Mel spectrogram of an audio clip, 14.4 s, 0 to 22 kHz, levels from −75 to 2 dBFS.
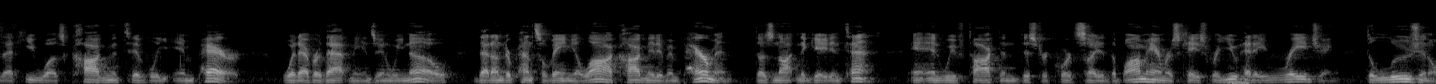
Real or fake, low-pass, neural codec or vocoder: real; 7.2 kHz; none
